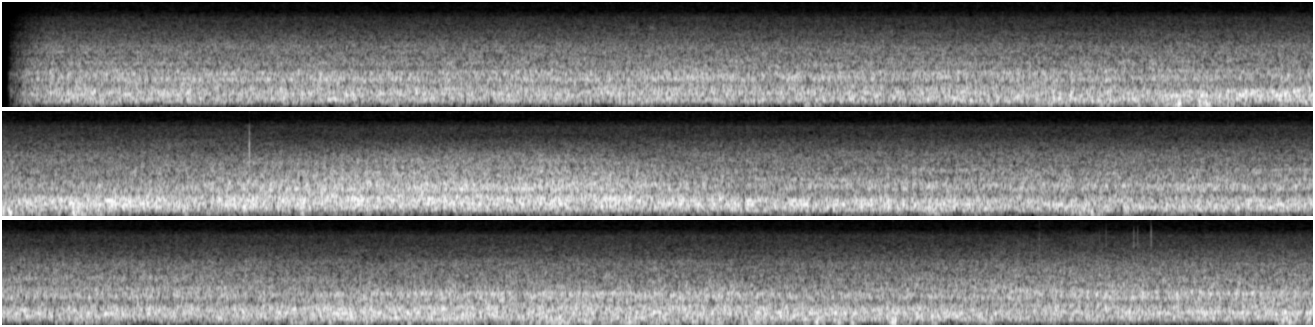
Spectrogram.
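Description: Steady rushing hiss of a running aquarium, water churning at the surface from its circulation, with no rhythm or sudden sounds.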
